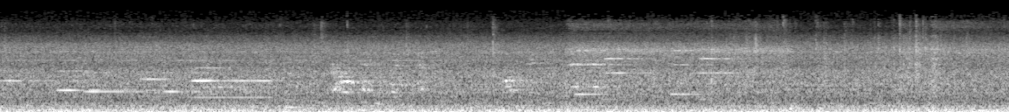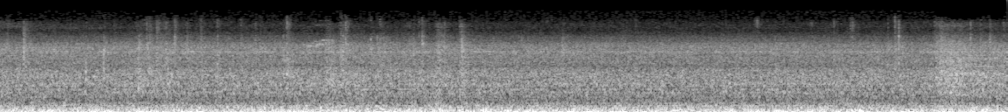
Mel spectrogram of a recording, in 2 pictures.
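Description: A local train on the Minobu Line, Japan, runs along the rails from Minobu to Ichikawa-Daimon, heard from inside the carriage as a steady, loud low rumble with faint clicks and occasional thin, high tones over the drone.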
